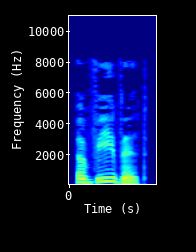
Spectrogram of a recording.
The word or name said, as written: avivit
